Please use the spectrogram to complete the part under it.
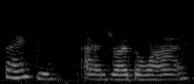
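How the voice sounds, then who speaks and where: A woman's voice: a little high, measured pace, slight background noise, lightly acted. A woman playing a young, polite, somewhat hesitant dance-hall girl in a drama. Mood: polite, grateful. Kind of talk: dramatic dialogue in an audio play or table reading.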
